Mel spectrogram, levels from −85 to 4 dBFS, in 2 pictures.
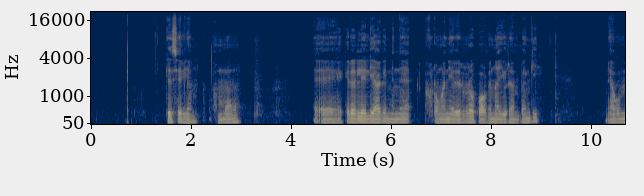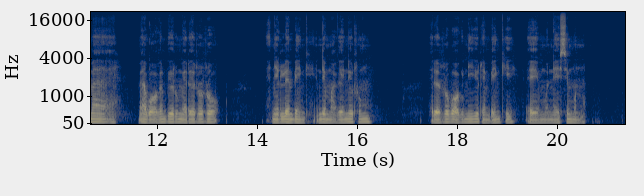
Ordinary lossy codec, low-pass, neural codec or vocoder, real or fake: none; none; vocoder, 44.1 kHz, 128 mel bands, Pupu-Vocoder; fake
